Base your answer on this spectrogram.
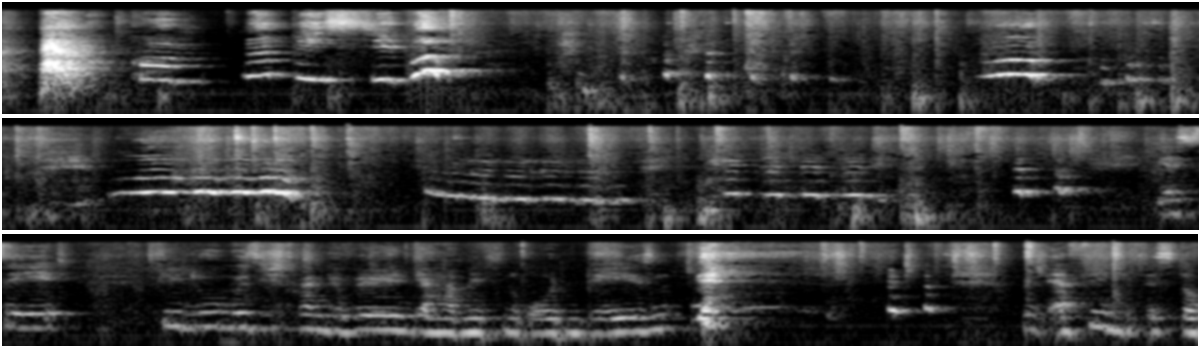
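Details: Filou, a Miniature Pinscher upset by a new broom, gives repeated yowling whines of changing pitch, some long and wavering, in between a person's speech.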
